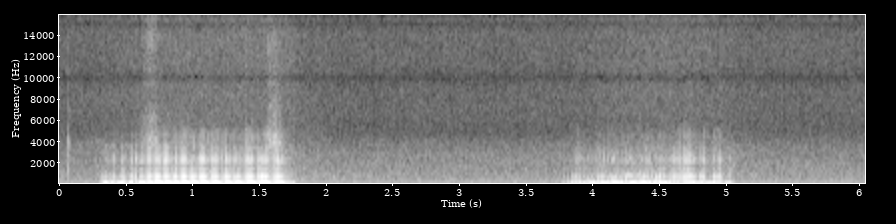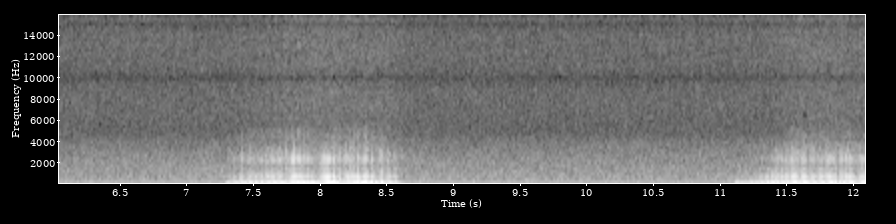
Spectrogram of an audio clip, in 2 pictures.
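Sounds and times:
cat snoring: 0.3 - 1.8, 3.8 - 5.1, 7.3 - 8.7, 11.1 - 12.0.

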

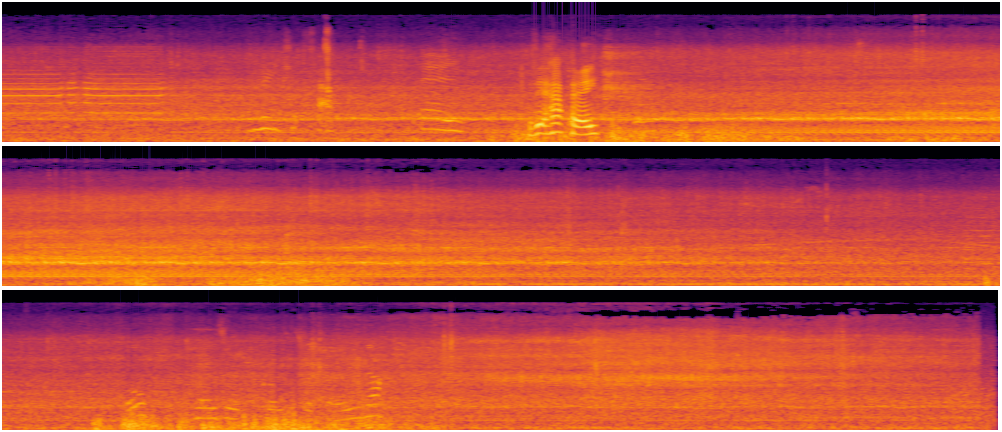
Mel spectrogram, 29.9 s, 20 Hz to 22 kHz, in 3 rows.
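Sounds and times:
wheels rumbling on rail: 0.0 - 29.9
model train motor whine: 2.5 - 29.9.

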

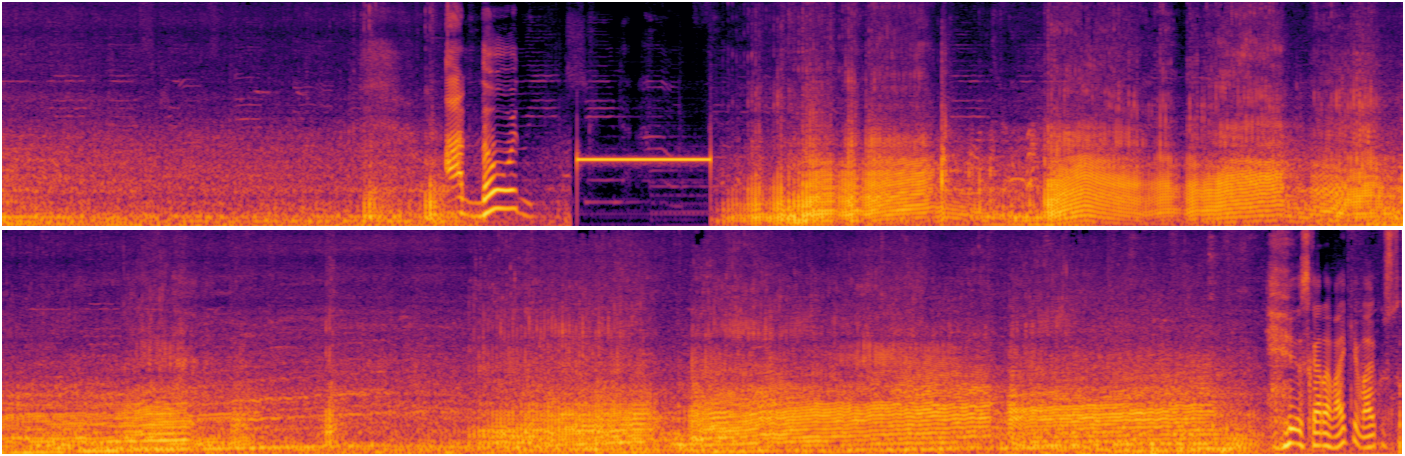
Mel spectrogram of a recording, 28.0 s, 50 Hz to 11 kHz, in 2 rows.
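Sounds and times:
motorcycle engine revving through gears: 7.2 - 9.5, 10.3 - 26.6.

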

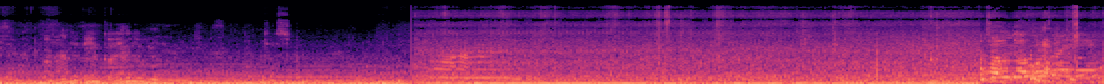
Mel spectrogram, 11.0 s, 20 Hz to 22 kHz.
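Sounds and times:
low hum: 0.0 - 9.8
car cabin road rumble: 0.0 - 11.0.

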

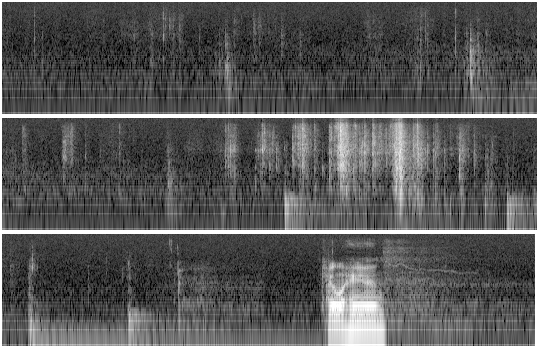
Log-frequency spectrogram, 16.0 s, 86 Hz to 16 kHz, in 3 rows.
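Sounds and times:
wrapper tearing and crinkling: 7.5 - 10.4
cards handled ticking: 7.6 - 11.2.

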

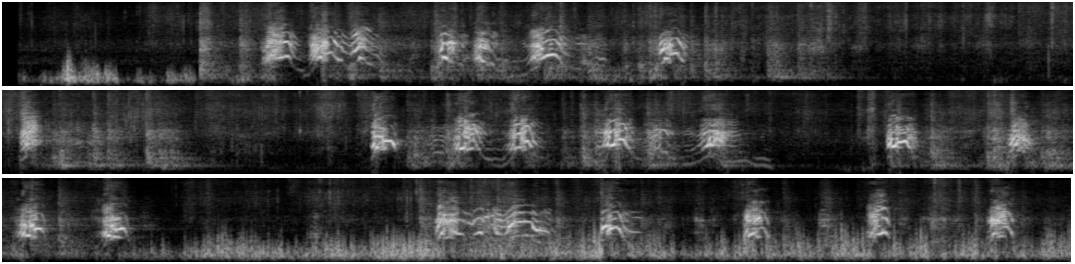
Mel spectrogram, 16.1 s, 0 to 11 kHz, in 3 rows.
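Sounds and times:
dogs yipping and barking: 1.2 - 4.1, 5.4 - 6.1, 7.1 - 11.6, 12.2 - 16.0.

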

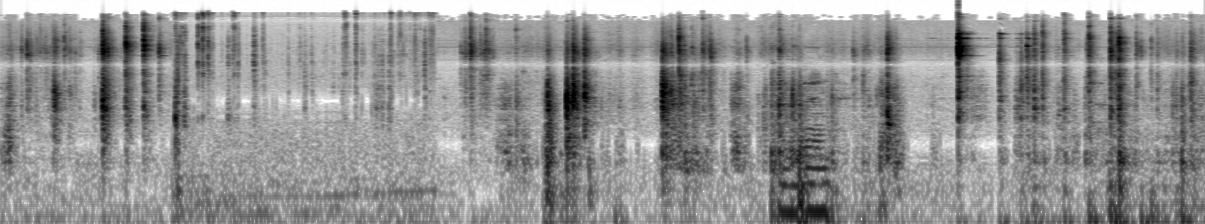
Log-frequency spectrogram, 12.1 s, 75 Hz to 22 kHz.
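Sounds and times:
metal hand tools clinking: 1.8 - 4.4.

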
